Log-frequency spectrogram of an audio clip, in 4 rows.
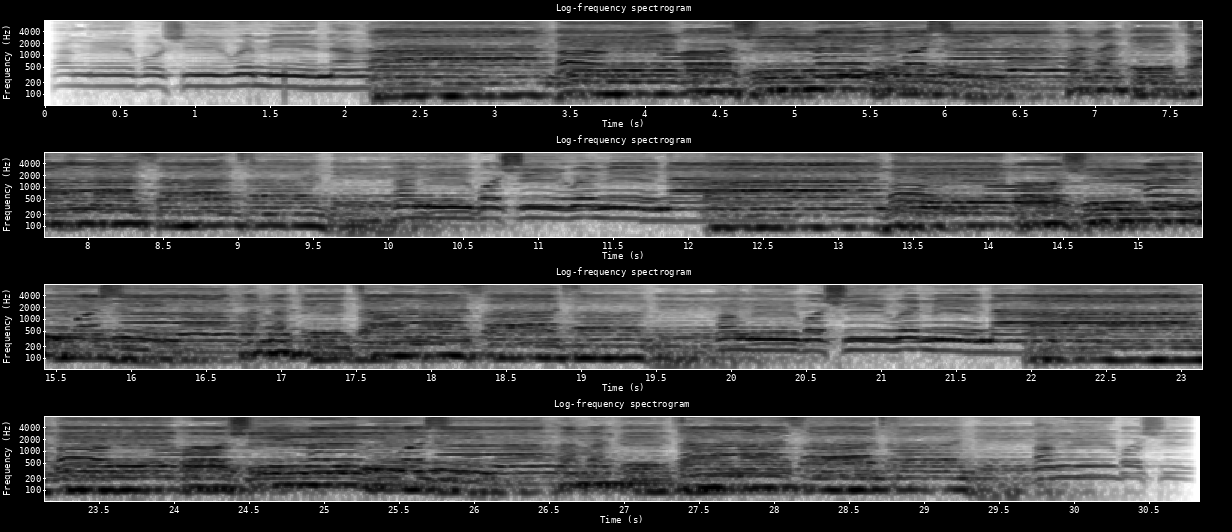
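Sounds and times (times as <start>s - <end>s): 
church choir singing: 0.8s - 30.8s.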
